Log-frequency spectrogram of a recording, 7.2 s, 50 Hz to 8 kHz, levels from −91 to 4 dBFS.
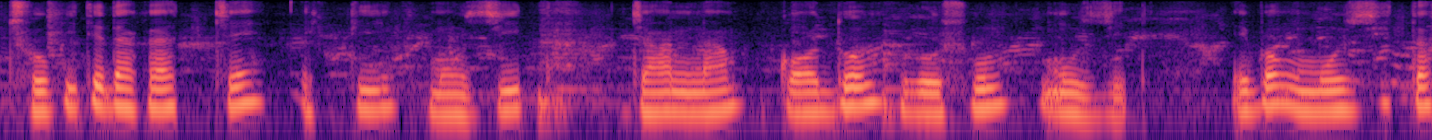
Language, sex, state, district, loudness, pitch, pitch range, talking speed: Bengali, male, West Bengal, Malda, -24 LUFS, 155 Hz, 140-175 Hz, 100 wpm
